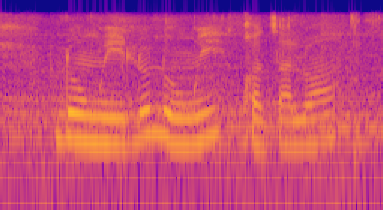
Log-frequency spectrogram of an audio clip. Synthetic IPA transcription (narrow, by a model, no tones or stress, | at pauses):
lʊŋwɛlʊlʊŋwɛq͡χʰɔt͡salwa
